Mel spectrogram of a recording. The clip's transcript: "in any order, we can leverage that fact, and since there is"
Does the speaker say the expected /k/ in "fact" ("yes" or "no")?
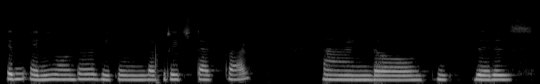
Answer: no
